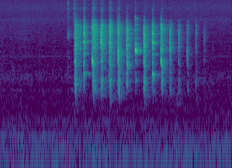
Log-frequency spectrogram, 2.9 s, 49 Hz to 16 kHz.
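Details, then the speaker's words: Qolsys IQ Panel 2 alarm panel with tamper cover left open, panel not seated on its back cover: quick warbling burst of chirpy clicks, a tamper trouble reminder that repeats every half hour until the cover is secured. "And just to show you, this is an example of what the Qolsys IQ Panel 2 will sound like if you leave the tamper cover open."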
